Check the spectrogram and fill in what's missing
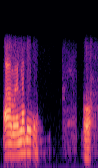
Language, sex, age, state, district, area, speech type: Tamil, male, 45-60, Tamil Nadu, Tiruppur, rural, conversation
